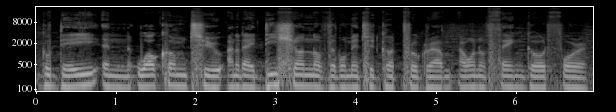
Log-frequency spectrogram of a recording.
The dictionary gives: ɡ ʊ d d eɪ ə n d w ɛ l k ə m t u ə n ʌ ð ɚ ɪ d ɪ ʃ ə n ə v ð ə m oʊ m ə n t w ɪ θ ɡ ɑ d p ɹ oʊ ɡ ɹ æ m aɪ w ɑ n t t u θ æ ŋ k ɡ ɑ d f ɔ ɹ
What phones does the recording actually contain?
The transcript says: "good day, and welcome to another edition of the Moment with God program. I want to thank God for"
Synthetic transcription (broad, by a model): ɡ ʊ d d eɪ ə n w ɛ l k ə m t u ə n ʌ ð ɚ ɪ d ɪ ʃ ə n ə v ð ə m oʊ m ə n t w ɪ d ɡ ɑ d p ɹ oʊ ɡ ɹ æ m aɪ w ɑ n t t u θ æ ŋ k ɡ ɑ d f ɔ ɹ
